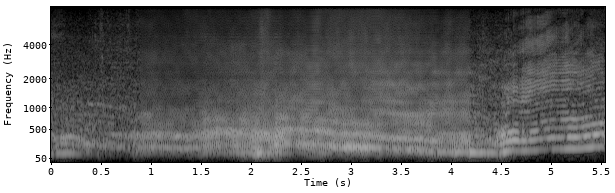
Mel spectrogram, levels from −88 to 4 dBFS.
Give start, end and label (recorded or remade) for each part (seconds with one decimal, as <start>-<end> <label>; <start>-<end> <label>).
0.0-0.9 recorded; 0.9-4.2 remade; 4.2-5.5 recorded

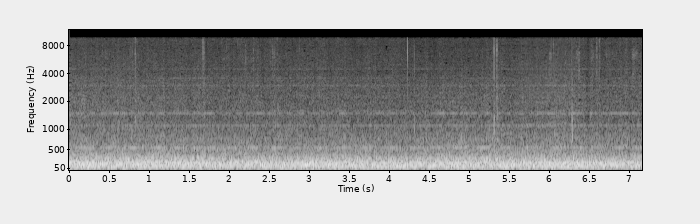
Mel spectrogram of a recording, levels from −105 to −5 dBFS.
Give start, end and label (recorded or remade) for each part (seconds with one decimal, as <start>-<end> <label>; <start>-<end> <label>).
0.0-5.6 recorded; 5.6-6.2 remade; 6.2-7.2 recorded

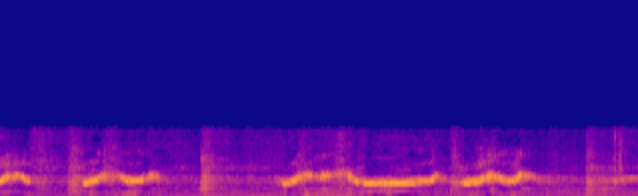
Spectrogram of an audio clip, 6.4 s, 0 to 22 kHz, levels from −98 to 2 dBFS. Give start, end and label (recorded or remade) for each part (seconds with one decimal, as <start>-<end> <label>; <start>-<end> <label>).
0.0-6.4 remade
